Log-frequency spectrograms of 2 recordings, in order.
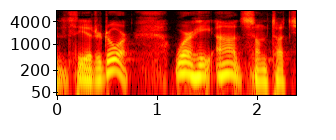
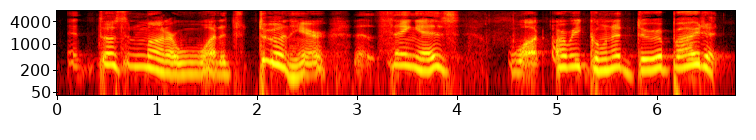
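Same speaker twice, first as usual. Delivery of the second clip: Dale's voice; 14 semitones higher than usual. Acted. Homeless Dale turning down the priest, high character voice. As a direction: play the street artist, eager and chatty.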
